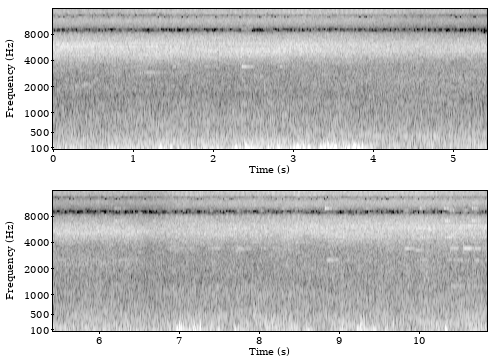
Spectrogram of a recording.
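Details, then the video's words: Cicadas sing at a Buddhist temple, Kozoji (Takakura Kannon), in Kisarazu, Chiba, Japan: an unbroken high whirring band, with bursts of low rustling and knocking around the middle and later. "JAPAN TEMPLE & CICADAS SOUND"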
